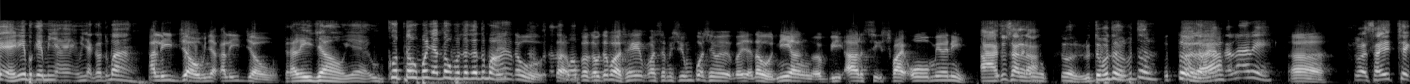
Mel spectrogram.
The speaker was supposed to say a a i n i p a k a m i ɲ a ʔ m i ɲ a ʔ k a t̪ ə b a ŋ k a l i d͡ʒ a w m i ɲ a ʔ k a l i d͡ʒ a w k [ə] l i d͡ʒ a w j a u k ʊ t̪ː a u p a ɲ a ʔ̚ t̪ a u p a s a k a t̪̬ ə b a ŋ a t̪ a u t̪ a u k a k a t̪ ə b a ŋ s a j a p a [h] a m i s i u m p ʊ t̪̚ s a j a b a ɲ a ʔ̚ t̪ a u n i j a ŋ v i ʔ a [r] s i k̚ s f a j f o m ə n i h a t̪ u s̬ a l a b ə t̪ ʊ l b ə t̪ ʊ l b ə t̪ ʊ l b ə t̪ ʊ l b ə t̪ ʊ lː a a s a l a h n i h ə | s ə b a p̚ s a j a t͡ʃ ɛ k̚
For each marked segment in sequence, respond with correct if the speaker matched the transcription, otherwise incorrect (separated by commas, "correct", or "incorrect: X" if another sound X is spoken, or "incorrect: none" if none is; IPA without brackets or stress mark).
incorrect: a, incorrect: s, correct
